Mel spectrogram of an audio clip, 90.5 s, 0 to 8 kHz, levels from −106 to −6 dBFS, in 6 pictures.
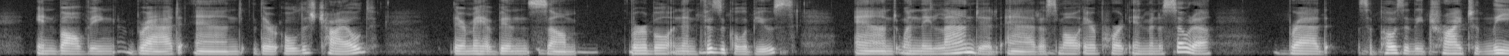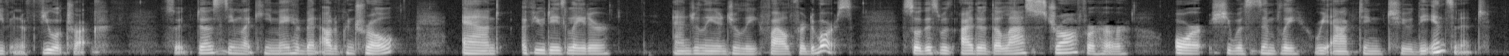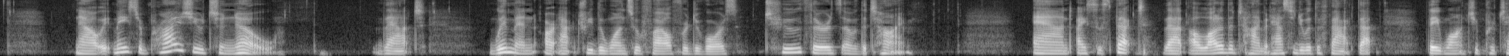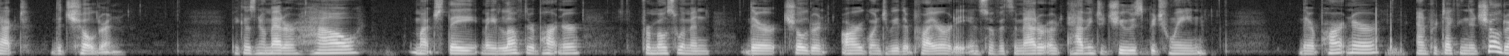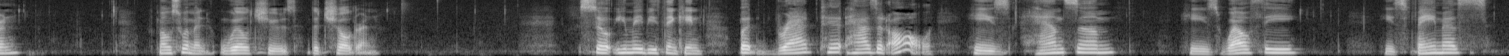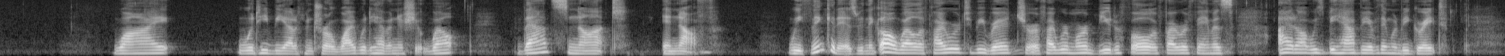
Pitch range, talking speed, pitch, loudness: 145-180 Hz, 150 wpm, 160 Hz, -25 LUFS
